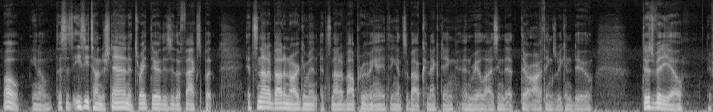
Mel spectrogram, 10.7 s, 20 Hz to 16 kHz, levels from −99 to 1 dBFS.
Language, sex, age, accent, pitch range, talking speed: English, male, 30-49, American, 85-105 Hz, 230 wpm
